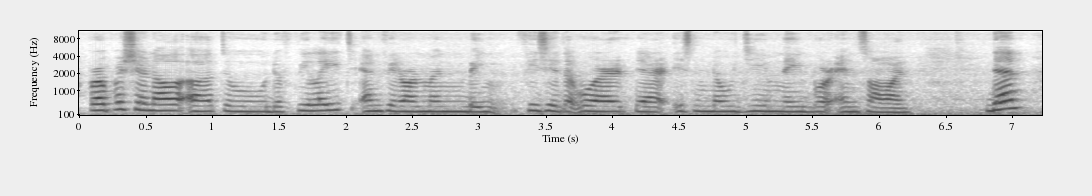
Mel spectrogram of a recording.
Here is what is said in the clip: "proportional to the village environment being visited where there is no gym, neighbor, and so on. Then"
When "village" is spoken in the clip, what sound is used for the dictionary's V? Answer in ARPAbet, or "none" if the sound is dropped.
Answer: F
